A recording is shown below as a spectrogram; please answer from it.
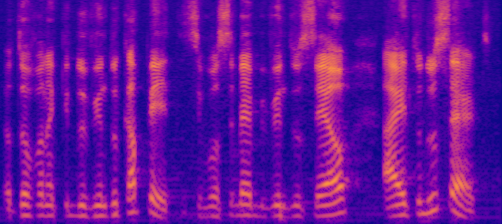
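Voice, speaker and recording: A man preaching a sermon, telling personal stories in an animated, humorous way. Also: medium pitch, fast, breathy edge.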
